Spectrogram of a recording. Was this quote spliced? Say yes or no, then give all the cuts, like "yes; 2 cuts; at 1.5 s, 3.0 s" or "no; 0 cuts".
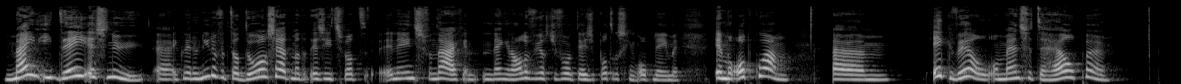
no; 0 cuts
